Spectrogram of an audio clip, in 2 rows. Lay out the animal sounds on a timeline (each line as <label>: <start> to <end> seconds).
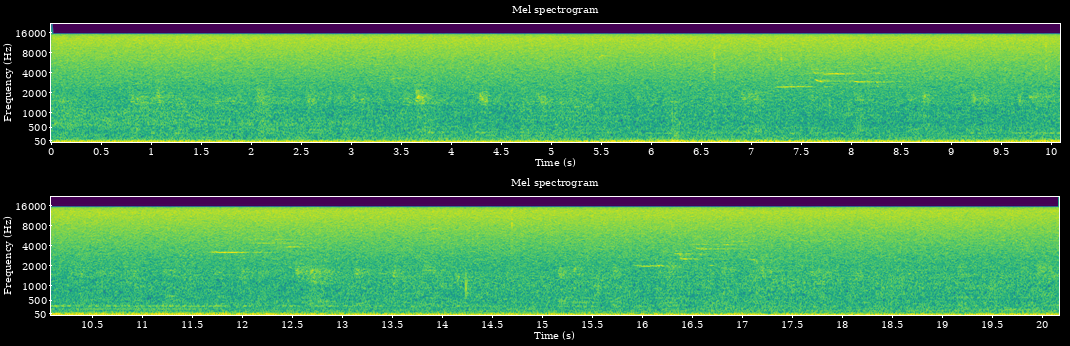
Hermit Thrush (Catharus guttatus): 7.2 to 8.6 seconds
Hermit Thrush (Catharus guttatus): 11.6 to 12.8 seconds
Hermit Thrush (Catharus guttatus): 15.9 to 17.0 seconds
